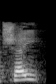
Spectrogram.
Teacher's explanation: اللين المهموز لورش يمد 4 أو 6 · Term: لين مهموز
